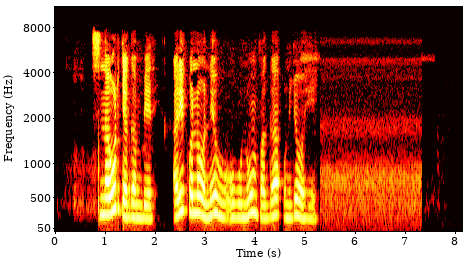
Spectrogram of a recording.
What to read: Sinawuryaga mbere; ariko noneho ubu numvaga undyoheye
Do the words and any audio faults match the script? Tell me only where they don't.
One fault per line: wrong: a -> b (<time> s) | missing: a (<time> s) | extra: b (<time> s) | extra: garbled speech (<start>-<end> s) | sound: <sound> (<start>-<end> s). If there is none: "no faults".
no faults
